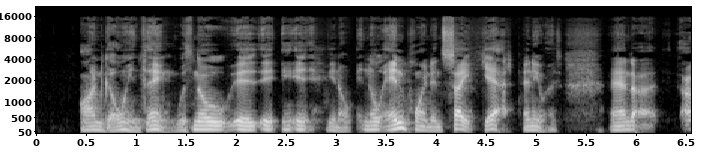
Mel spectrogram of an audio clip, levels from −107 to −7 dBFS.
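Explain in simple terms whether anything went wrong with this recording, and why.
Listening to the speech in this recording, nothing stood out as having gone wrong.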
